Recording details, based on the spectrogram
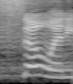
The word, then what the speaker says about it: Samhain: So it's pronounced Samhain, even though it looks nothing like Samhain.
